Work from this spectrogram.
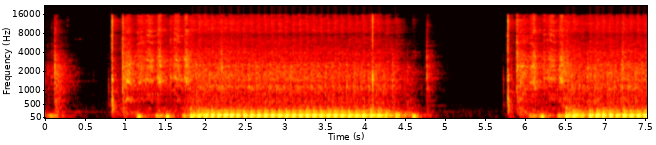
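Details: Engine cranking chugs at about four pulses a second, then cuts out dead and has to be retried, revealing a bad section in the starter.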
